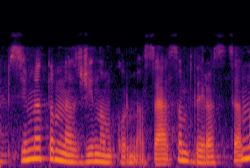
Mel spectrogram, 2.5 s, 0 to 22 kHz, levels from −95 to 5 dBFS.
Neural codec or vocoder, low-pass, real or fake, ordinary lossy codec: codec, 16 kHz, 4.8 kbps, FACodec; 7.2 kHz; fake; Opus, 24 kbps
